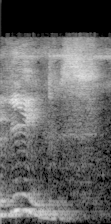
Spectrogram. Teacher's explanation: voiceless sound has become voiced sound because of the neighboring two sounds, preceding and succeeding, they are voiced sounds.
